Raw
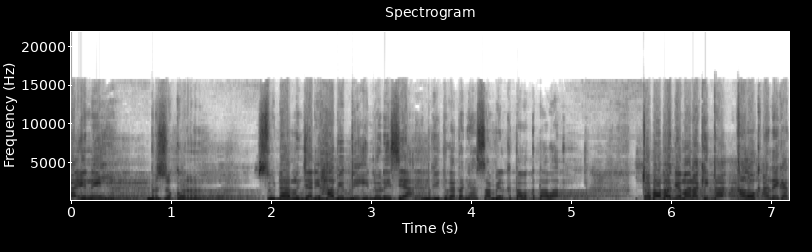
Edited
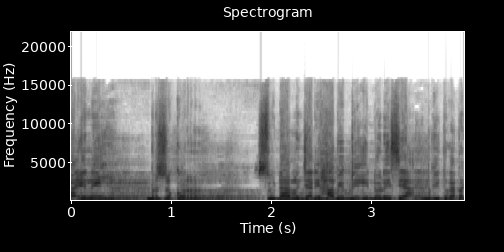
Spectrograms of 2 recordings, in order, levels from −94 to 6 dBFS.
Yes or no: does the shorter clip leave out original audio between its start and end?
no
